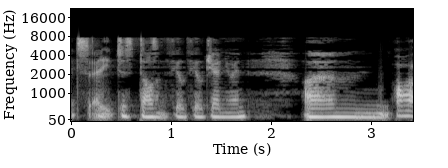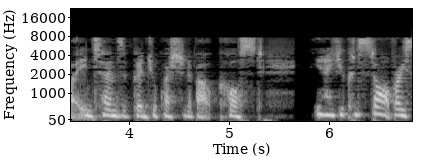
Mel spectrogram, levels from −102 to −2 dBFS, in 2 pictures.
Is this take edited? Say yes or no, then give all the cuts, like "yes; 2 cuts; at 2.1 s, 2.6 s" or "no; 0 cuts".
yes; 3 cuts; at 1.2 s, 3.2 s, 5.6 s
